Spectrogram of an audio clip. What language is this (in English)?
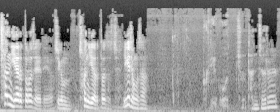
Korean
